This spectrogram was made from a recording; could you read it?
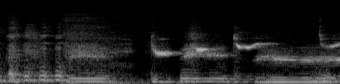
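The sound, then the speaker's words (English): A buzzy, reedy kazoo plays a short melody of held notes that step up and down in pitch, fairly loud and with no talking over it. “All right, and now's the kazoo version.”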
